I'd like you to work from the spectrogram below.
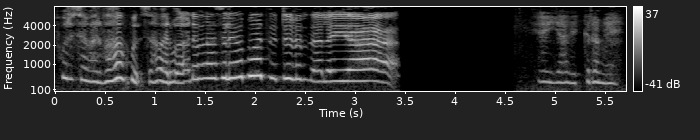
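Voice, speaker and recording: A woman's voice: extremely high pitch, a little slow. An actress plays a grieving older grandmother with a Tirunelveli accent, who laments in long, pleading wails. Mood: wailing lament. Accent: Tirunelveli Tamil. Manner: wailing lament, repeated pleading calls. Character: grieving elderly grandmother, devoted and emotional. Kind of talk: village family drama acting.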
